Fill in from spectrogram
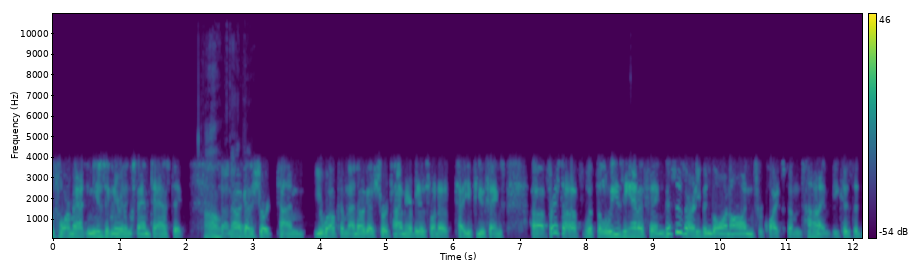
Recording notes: open phones across America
